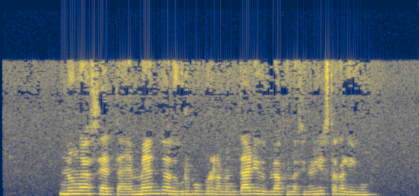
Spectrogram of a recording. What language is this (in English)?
Galician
